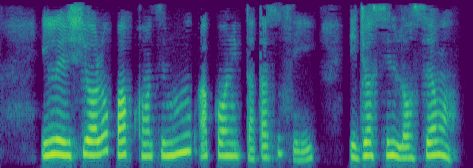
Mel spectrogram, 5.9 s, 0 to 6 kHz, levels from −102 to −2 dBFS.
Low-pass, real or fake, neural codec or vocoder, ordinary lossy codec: 5.4 kHz; fake; codec, 24 kHz, 0.9 kbps, WavTokenizer, medium speech release version 1; AAC, 24 kbps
